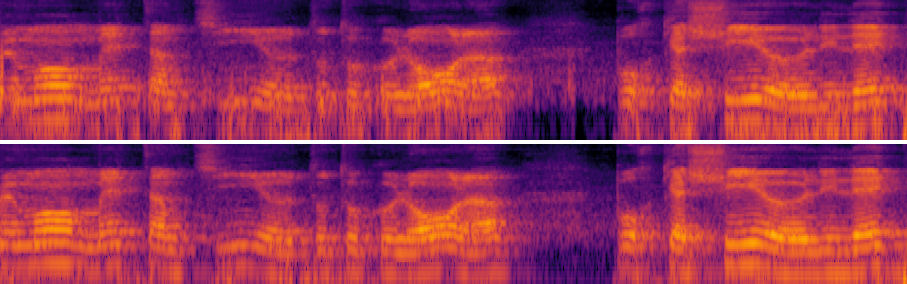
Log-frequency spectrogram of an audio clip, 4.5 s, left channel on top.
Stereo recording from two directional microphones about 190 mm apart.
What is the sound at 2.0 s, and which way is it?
Speech, 35° right (ahead or behind).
